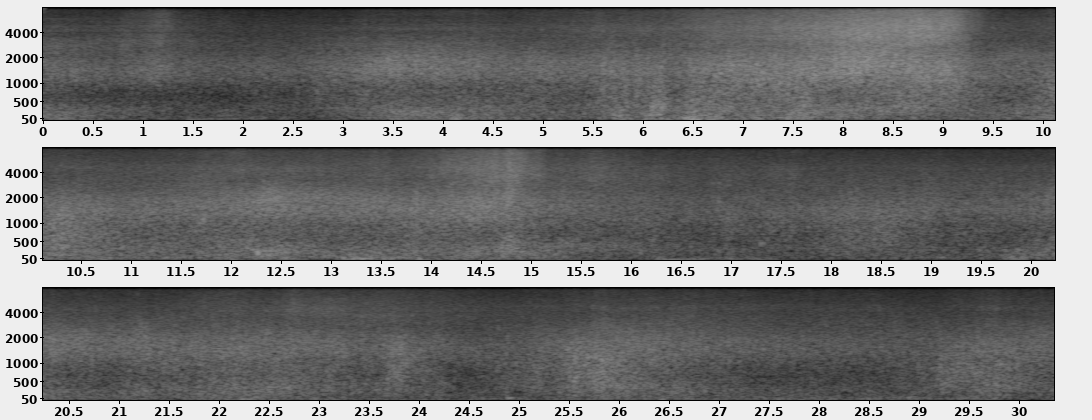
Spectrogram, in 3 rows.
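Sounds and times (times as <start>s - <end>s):
ocean waves at an island: 0.2s - 30.3s.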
